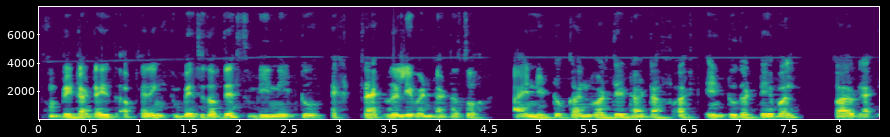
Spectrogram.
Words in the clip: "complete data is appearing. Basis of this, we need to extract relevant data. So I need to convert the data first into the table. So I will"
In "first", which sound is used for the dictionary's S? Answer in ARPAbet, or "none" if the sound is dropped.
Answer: S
